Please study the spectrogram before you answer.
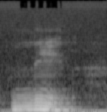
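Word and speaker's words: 人: chinese pronunciation of mean when it's used as a counter it's pronounced nin but it's more frequently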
